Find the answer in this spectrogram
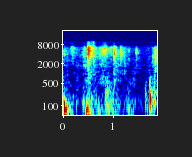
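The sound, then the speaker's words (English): A video game wolf makes a few soft, short whimpers spaced out over two seconds, quiet, with no one talking. “I see um a wolf.”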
